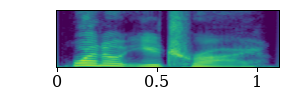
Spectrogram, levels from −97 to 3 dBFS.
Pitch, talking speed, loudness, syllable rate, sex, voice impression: 210 Hz, 215 wpm, -19 LUFS, 4.1 syllables/s, female, very feminine, adult-like, slightly intellectual, friendly, slightly reassuring, slightly elegant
